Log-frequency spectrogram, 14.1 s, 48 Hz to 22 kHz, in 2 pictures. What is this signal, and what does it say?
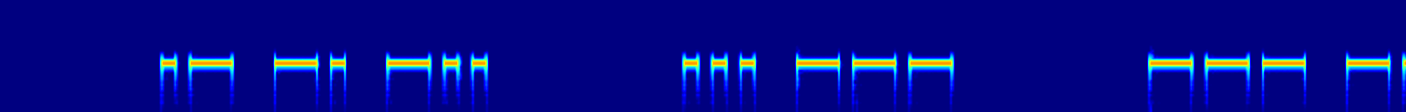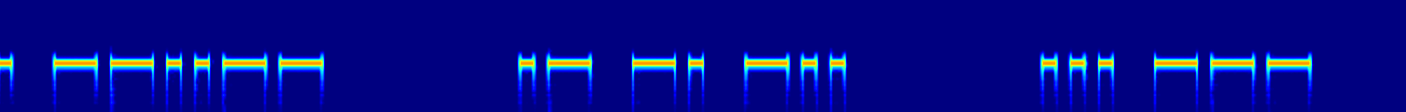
Morse code, heard as a keyed tone, about 17 wpm, 700 Hz. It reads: AND SO ON, AND SO
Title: 2x Word-Spacing - Sentences from Top 100 Words - 17wpm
